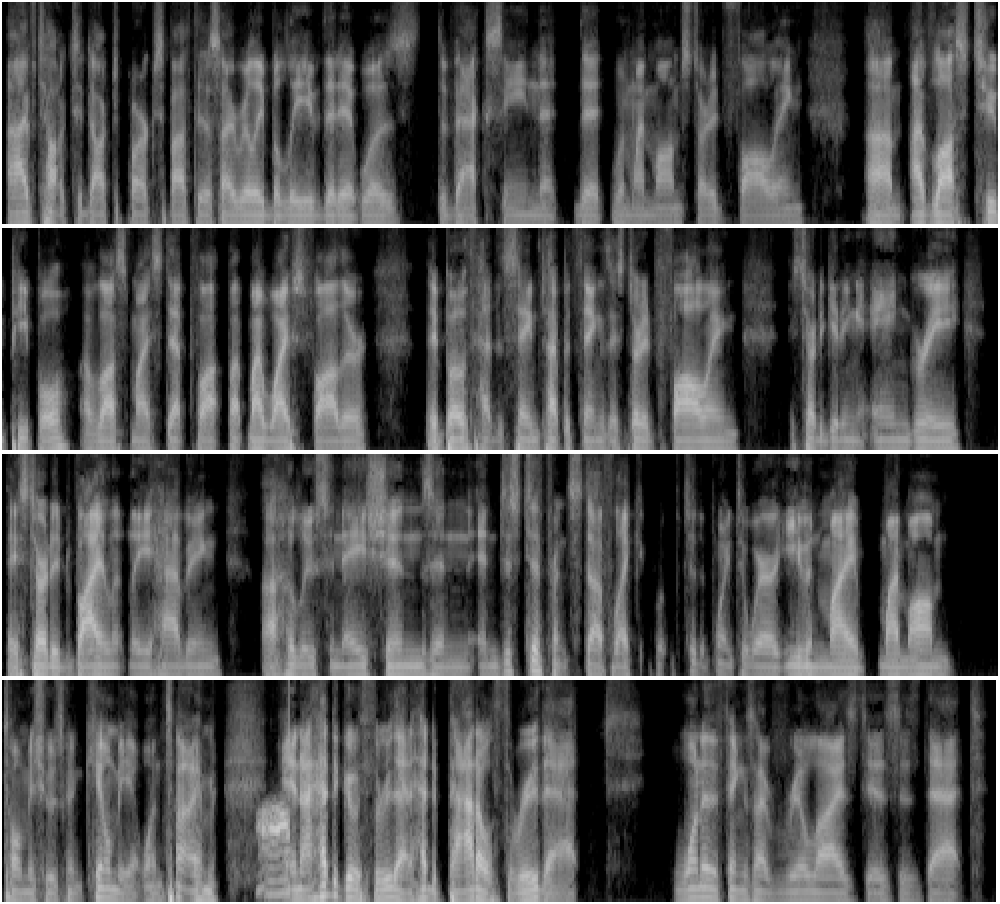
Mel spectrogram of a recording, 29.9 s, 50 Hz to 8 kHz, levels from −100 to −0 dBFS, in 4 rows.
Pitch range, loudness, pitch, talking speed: 95-105 Hz, -32 LUFS, 100 Hz, 205 wpm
